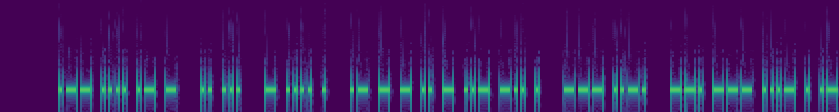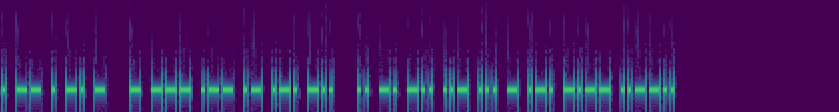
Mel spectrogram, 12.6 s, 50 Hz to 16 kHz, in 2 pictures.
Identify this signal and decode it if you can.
Morse code, heard as a keyed tone, about 44 wpm, 700 Hz. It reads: WHAT IS THE ATTITUDE OF GOVERMENT TOWARD INDUSTRY?
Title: Sentences from Top 1300 Words 45wpm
